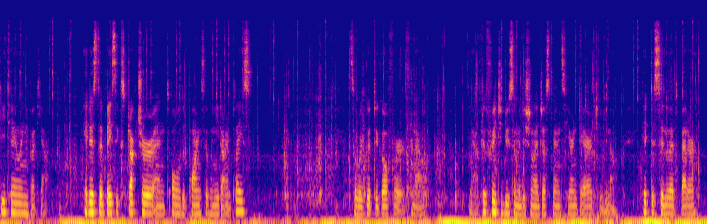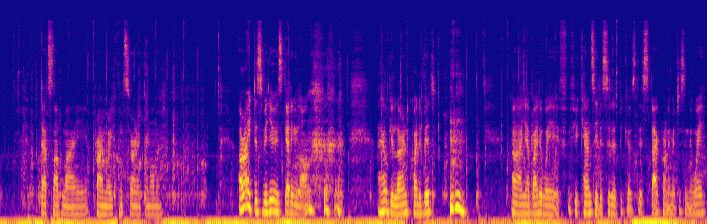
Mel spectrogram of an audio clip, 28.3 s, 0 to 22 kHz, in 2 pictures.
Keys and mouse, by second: 0.3 click, 0.4 g, 1.1 Tab, 1.3 click, 1.7 Tab, 2.1 click, 2.9 click, 3.7 g, 5.0 g, 5.7 Tab, 5.9 click, 6.4-6.9 alt+shift+drag, 7.4 drag, 7.7 alt+shift+drag, 8.3 Tab, 8.7-12.2 typing, 9.4 alt+a, 11.7 alt+a, 13.0 alt+a, 13.3 b, 13.7 g, 14.6 Tab, 14.9 z, 15.4-15.8 drag, 15.9 drag, 16.4 drag, 17.2 click, 17.7 click, 19.0-19.7 drag, 20.9 Tab, 21.9 a, 22.2-22.5 drag, 22.6 Tab, 23.2 click, 23.6 Tab, 24.2 alt+shift+click, 25.0 Tab.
